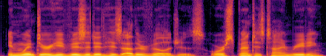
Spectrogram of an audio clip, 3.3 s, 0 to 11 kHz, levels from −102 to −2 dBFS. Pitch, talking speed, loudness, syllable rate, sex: 95 Hz, 220 wpm, -18 LUFS, 6.2 syllables/s, male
